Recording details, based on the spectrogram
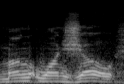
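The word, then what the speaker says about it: Meng Wanzhou: the extradition of CFO I gotta get this pronunciation right Mong Wan show with Huawei Richard Kurla an immigration lawyer you're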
